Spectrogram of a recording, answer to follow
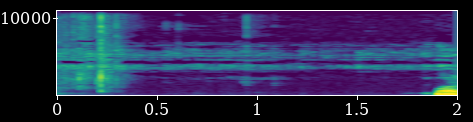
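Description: Near quiet between phrases of speech: faint forest ambience, with a single faint click just after the start. A man's voice starts again near the end.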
